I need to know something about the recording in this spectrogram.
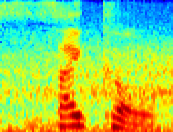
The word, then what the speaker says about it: psycho: Psycho yeah, this is Psycho. That is just the S is silent.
